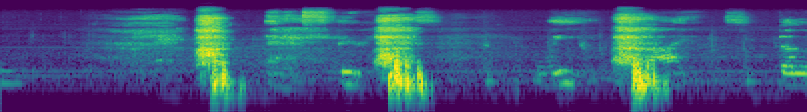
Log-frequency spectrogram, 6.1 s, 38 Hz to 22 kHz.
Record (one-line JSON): {"exhalation_length": "6.1 s", "exhalation_amplitude": 6347, "exhalation_signal_mean_std_ratio": 0.41, "survey_phase": "beta (2021-08-13 to 2022-03-07)", "age": "45-64", "gender": "Female", "wearing_mask": "No", "symptom_none": true, "smoker_status": "Current smoker (11 or more cigarettes per day)", "respiratory_condition_asthma": false, "respiratory_condition_other": false, "recruitment_source": "REACT", "submission_delay": "2 days", "covid_test_result": "Negative", "covid_test_method": "RT-qPCR", "influenza_a_test_result": "Negative", "influenza_b_test_result": "Negative"}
